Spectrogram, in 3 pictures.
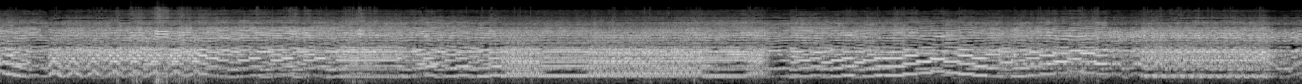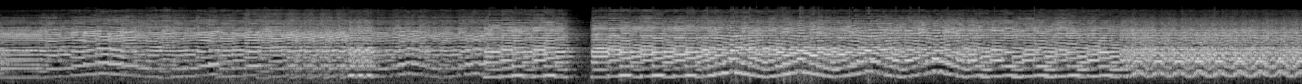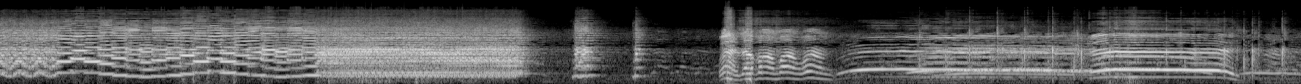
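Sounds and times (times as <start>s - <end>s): bus musical horn melody: 0.0s - 32.6s.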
